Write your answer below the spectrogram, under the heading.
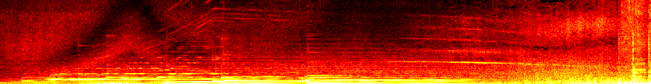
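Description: An airplane engine roars overhead in a steady, loud drone whose pitch bends as it passes, with no voices, filling the whole stretch and swelling slightly toward the end.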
